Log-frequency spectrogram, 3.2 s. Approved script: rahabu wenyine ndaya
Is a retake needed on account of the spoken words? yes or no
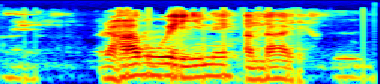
no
